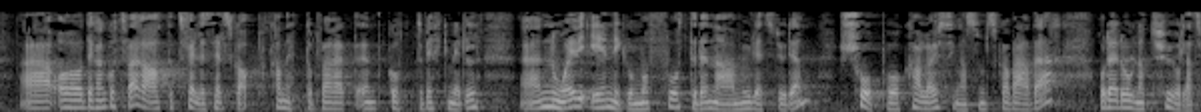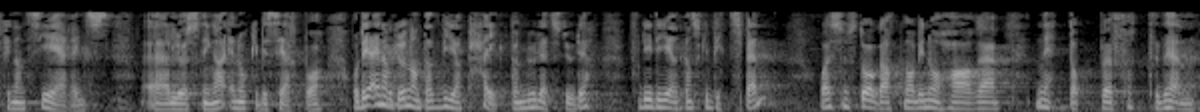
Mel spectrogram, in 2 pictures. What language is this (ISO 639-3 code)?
nno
